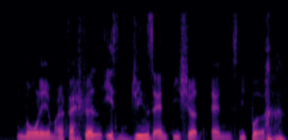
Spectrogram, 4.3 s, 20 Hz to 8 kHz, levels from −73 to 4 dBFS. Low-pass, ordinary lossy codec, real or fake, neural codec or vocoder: 7.2 kHz; none; fake; codec, 16 kHz, 8 kbps, FunCodec, trained on Chinese and English, 25 frames a second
